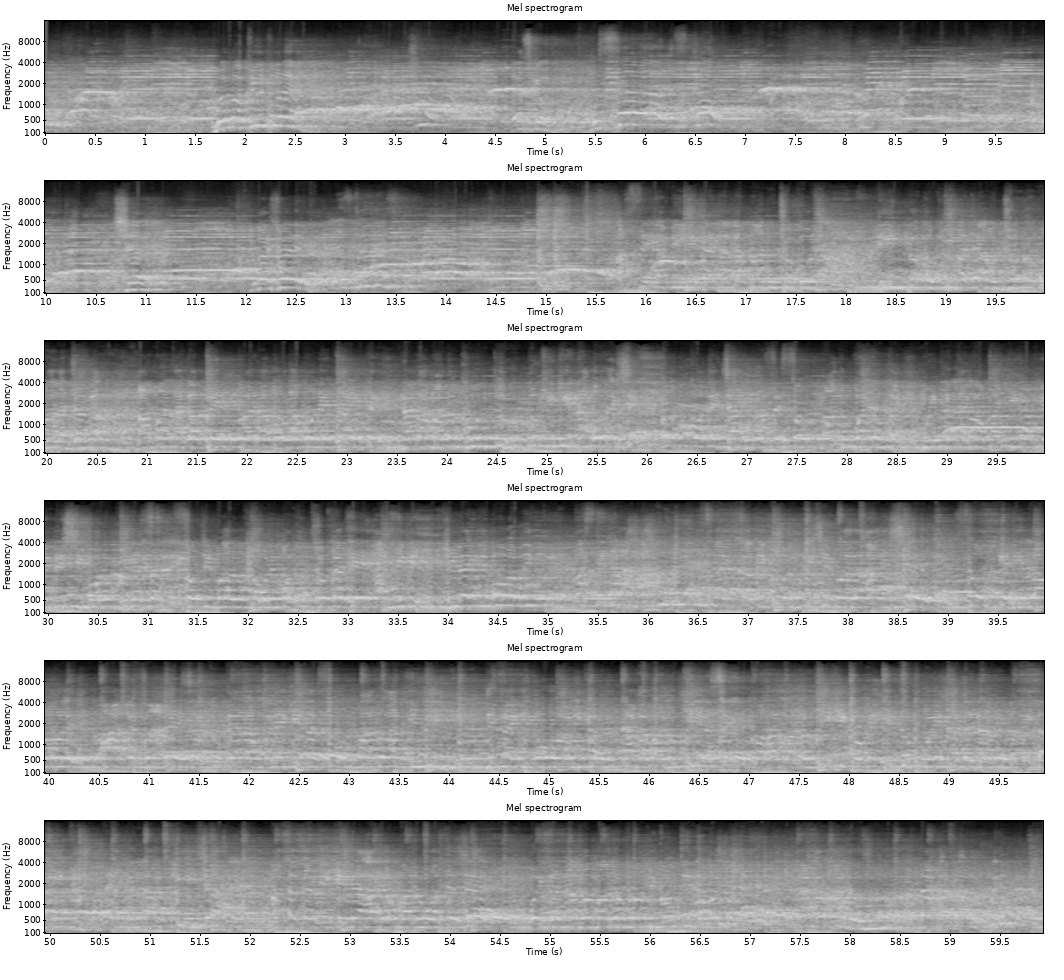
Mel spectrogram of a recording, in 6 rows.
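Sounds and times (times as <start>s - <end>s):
bass-heavy hip-hop beat: 0.0s - 59.9s
man rapping into a microphone: 1.4s - 9.8s, 10.5s - 14.7s, 15.3s - 59.9s.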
